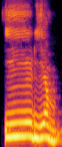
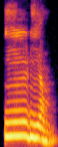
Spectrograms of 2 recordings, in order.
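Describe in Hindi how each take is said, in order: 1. शब्द 'ee' स्वर ध्वनि से शुरू होता है। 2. शब्द 'ee' स्वर ध्वनि से शुरू होता है।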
